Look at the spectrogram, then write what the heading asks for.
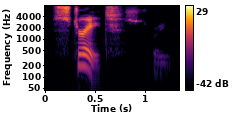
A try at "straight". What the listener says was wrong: so there's no g sound. So many Indonesians say it with the g sound. Straight. There's no g sound. S-T-R-A-T. So straight. In the middle, you have that Y sound, the swinging sound, straight. So not straight, but straight.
